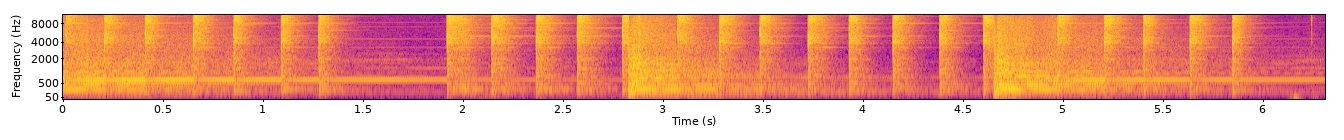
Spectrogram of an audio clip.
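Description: Drum kit groove: fast, even sixteenth-note strokes on the hi-hat, with loud snare backbeats that ring on, and bass drum. The hi-hat strokes carry on through each backbeat, the left hand doubling up so the right hand can cross over to the snare, with a short break in the playing a little after a second in.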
